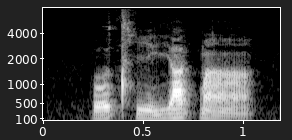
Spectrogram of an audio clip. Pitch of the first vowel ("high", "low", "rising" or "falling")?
rising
